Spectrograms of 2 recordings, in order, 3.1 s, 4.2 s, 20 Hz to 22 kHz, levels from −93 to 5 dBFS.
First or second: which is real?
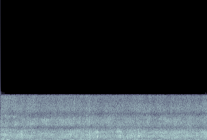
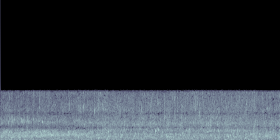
second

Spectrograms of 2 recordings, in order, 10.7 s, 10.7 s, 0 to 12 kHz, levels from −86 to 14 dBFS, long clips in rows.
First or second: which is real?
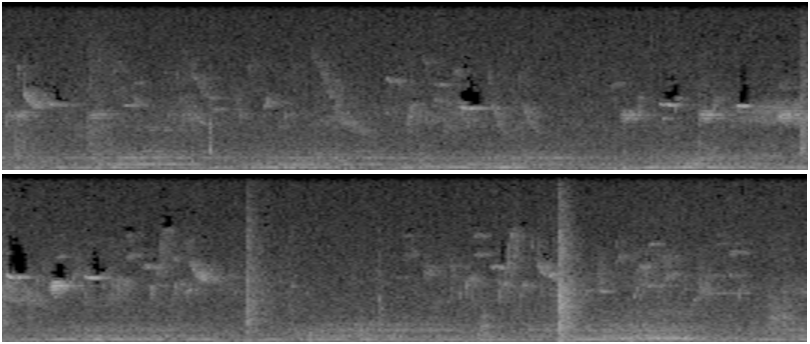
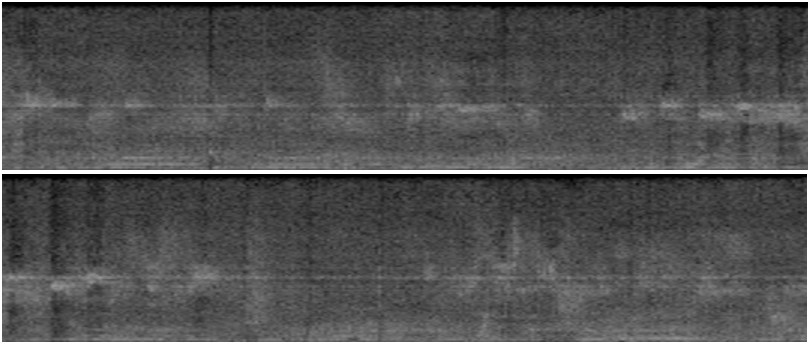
first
